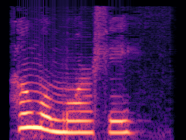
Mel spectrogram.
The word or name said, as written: homomorphy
